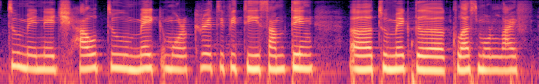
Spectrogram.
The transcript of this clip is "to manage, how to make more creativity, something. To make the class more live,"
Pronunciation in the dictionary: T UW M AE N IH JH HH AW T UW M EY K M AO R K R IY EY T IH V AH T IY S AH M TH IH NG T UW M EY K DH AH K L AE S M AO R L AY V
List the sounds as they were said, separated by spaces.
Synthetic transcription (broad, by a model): T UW M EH N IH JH HH AW T UW M EY K M AO R K R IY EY T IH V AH T IY S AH M T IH NG T UW M EY K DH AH K L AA S M AO R L AY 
